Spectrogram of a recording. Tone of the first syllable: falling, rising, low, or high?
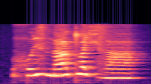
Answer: rising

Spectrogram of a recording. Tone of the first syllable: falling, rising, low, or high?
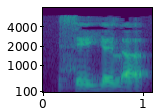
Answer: falling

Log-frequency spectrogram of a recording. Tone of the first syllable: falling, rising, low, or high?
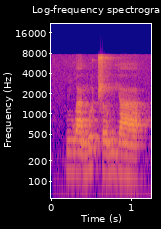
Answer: low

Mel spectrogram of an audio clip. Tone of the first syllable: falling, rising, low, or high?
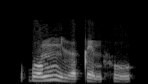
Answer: rising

